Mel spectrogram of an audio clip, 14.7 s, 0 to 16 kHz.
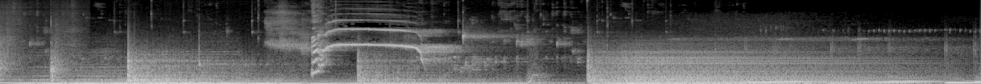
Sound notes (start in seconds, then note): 4.1 screaming; 11.9 eerie music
